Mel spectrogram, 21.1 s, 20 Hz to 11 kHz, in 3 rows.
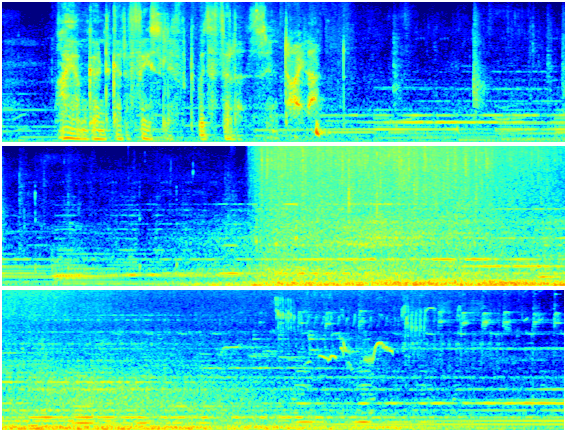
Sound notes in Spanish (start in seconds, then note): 16.6 pájaros cantando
